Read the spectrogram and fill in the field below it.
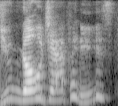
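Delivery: high, loud and slowed astonished question; shocked question. Retold or imitated. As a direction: stretch it out in utter disbelief. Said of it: "Which means".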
